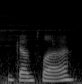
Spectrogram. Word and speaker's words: Gunpla: I make it gun flag. It's like it's like wait, do I even know how to say this term? Gun plastic. They're not metal. They're plastic. Right. Gunpla. Okay. So, I said it right.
